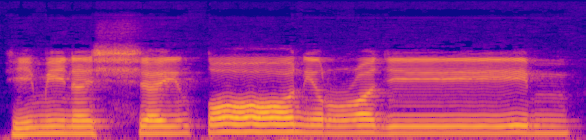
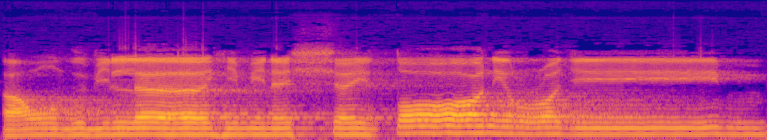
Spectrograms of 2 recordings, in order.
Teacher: Di hujung baru tutupkan rapat mulut bagi menyempurnakan bunyi huruf mim.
